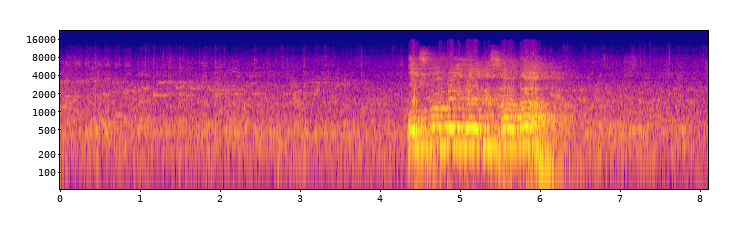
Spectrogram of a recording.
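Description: A crowd of men talks and shouts nearby outdoors.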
